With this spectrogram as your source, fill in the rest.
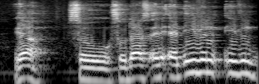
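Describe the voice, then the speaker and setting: A man speaks with ordinary pitch variation. Both audible room echo and noticeable background noise are present. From Ghana. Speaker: musician. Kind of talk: interview. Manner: halting.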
